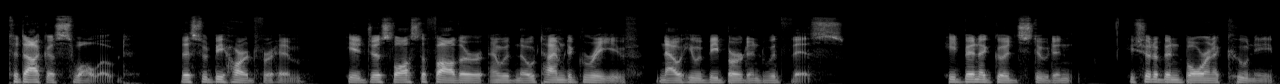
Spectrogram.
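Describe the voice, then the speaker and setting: A man reading a scripted fantasy story as an audiobook narrator, with dramatic, measured phrasing. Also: on the low side, fairly bright tone, no echo, clean studio sound. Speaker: audiobook reader.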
